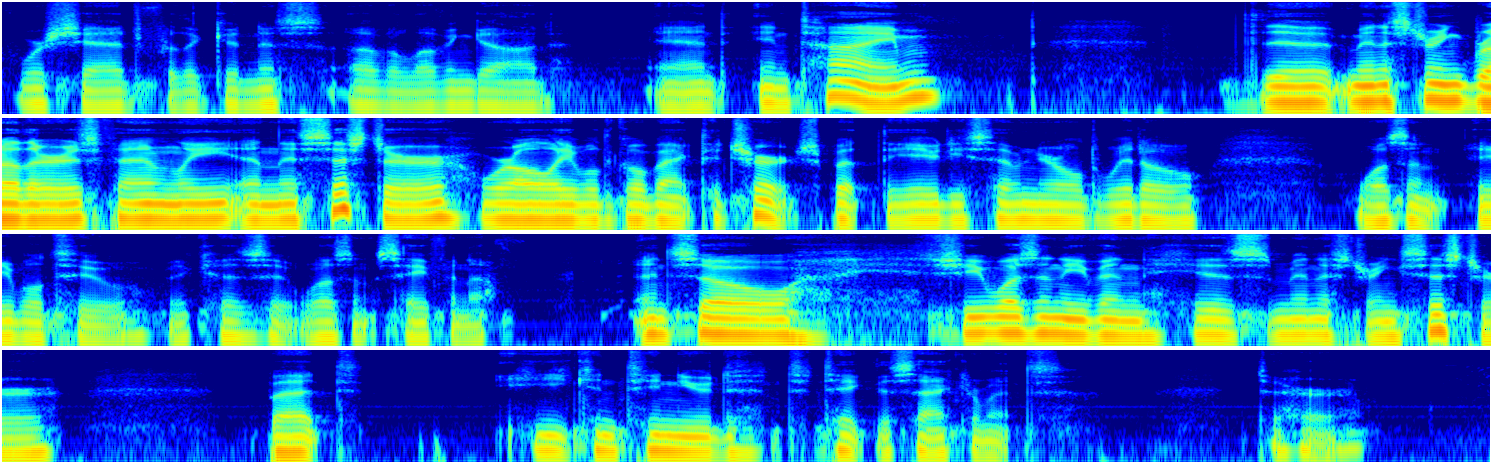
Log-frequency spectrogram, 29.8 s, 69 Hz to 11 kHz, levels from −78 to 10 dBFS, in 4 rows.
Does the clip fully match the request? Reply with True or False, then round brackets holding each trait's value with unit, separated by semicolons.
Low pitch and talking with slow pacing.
True (110 Hz; 115 wpm)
